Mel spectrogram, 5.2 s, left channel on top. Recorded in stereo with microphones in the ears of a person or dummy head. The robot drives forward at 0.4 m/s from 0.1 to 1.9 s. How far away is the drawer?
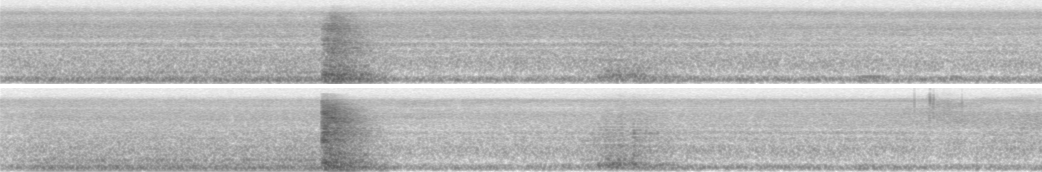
About 1.9 m.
